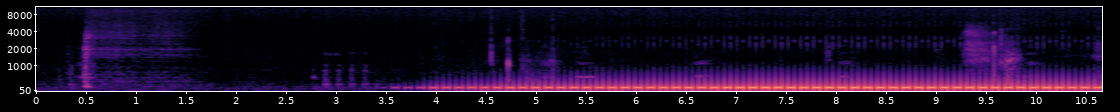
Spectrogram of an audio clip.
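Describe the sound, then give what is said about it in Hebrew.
A low, steady tone fades in and then pulses rapidly and evenly, about eight beats per second, holding a constant pitch and loudness until the end after a brief quiet start. “עכשיו, בגלל ש-7.83 הרץ זה תדר שנמצא מתחת אה, לטווח השמיעה שלנו, כי אנחנו שומעים בין 20 ל-20 אלף הרץ, אז ה-7.83 אה, הרץ הוא יבוא לידי ביטוי על ידי תדר איזכרוני, אה, בעצם כמו פעימות, פעימות בתדר של אה, אה כמעט 8 הרץ, זה נשמע ככה.”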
